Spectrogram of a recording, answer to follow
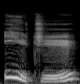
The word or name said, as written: yi4zhi2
